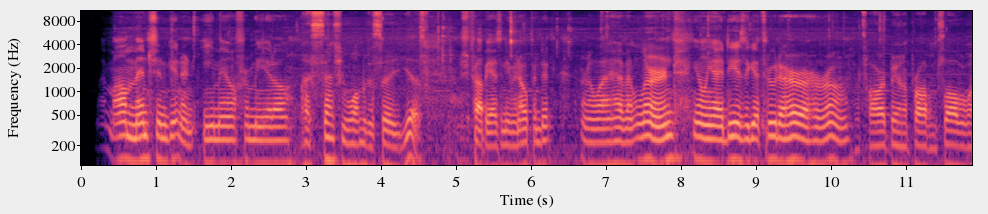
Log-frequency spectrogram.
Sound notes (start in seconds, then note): 4.5 sighs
